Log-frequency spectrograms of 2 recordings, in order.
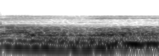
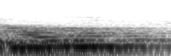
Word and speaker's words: Allah: lihat pelajaran berikutnya pelajaran ke13 adalah bacaan lafaz Allah atau Allahumma nah hati-hati pengucapan Allah jangan menggunakan pengucapan yang orang Sunda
